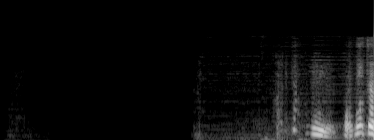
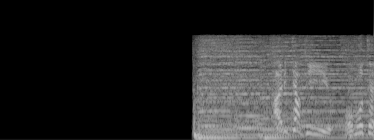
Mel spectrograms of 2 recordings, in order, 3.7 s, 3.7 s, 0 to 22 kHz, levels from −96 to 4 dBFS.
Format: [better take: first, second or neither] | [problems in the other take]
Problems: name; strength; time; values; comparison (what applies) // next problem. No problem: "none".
second | noise reduction (neural mask model DeepFilterNet 3)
